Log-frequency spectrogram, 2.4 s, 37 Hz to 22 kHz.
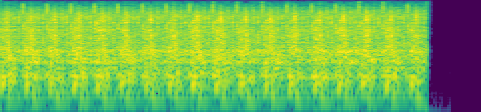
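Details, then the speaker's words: Yamaha YBR 125 single-cylinder fitted with a 150 cylinder kit, idling after the head was reinstalled and the cam chain retimed to the marks: fast, even light ticking from the top end. The cause is not yet identified. "Non, bah, le problème c'est qu'on entend un bruit de cliquetis au moteur."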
